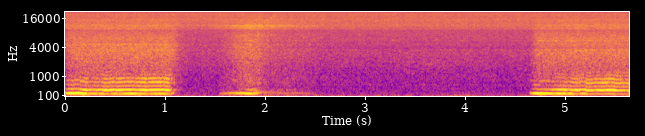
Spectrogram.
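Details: A sleeping Shiba Inu snores in soft, buzzy hums: a sustained tone, then a brief rising one, silence for over two seconds, then another long humming breath.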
